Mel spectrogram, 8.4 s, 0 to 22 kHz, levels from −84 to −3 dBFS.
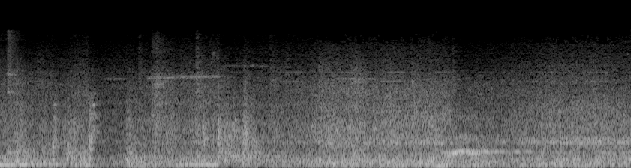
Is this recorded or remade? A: recorded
